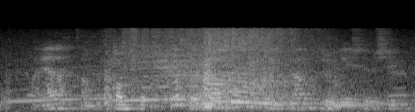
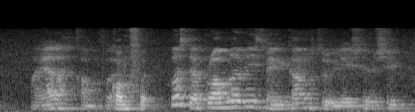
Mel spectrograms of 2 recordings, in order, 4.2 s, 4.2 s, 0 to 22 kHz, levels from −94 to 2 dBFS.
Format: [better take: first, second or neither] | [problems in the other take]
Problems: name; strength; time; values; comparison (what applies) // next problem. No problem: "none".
second | background sound (Motorcycle / Engine); 2 dB above the speech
